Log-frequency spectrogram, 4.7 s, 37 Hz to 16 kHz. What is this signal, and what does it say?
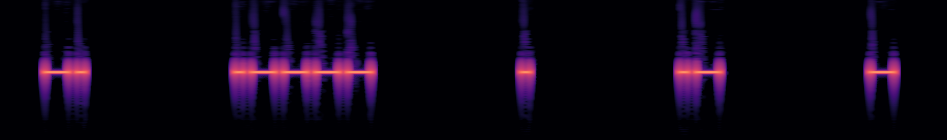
Morse code, heard as a keyed tone, about 30 wpm, spaced as for 10 wpm, 700 Hz. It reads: N1EAT
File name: Lesson 16g - Letter c - Call Signs 30wpm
